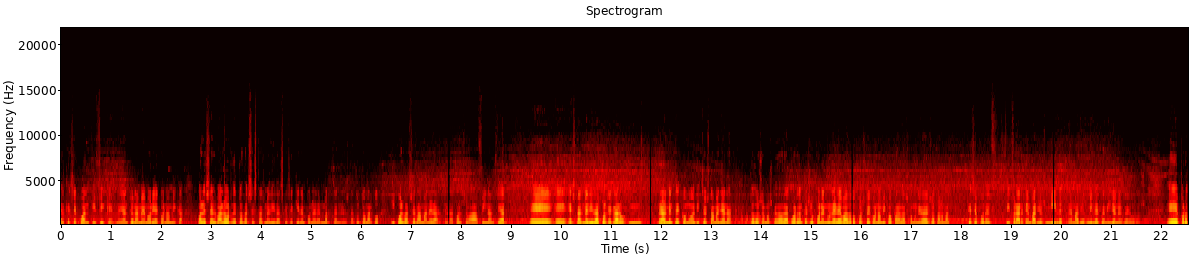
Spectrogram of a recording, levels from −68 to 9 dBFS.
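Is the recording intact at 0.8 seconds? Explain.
Yes, the audio is intact at 0.8 seconds, with no dropout, glitch or other technical fault at that point.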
